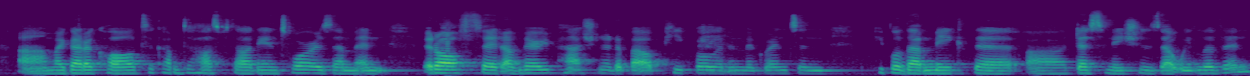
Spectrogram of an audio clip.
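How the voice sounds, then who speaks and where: Here is a woman talking at a fairly quick pace. Her intonation stays monotone and flat. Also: fairly low pitch for a woman. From Ethiopia, moved to Boston at 12. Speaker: tourism executive. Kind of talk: panel discussion.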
